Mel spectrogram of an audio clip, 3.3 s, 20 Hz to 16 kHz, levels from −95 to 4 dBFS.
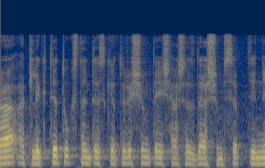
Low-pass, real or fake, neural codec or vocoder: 7.2 kHz; real; none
